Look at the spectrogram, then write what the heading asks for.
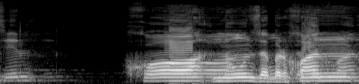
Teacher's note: خا کو پر پڑھیں گے، حروف مستعلیہ میں سے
